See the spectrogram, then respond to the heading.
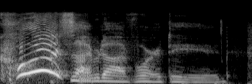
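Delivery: loud voice cracking. Retelling a line from the movie, imitating Johnny Dickey's voice cracking. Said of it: "He says as his voice cracks".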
